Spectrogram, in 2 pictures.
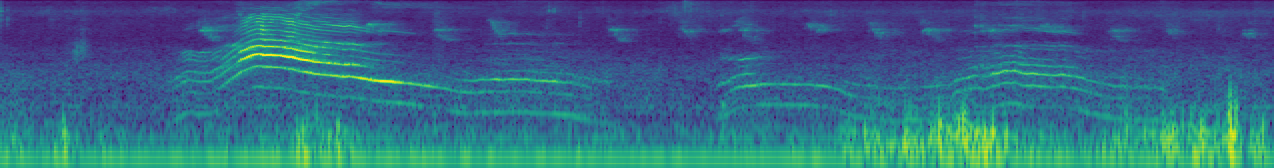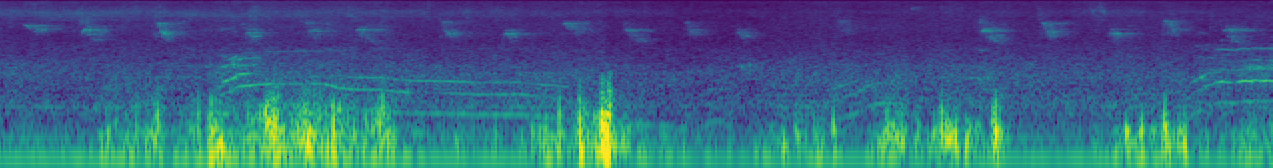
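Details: Cat fight with a high, rising screech followed by several lower, wavering yowls, punctuated by scuffling thumps and rustling noise between cries.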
